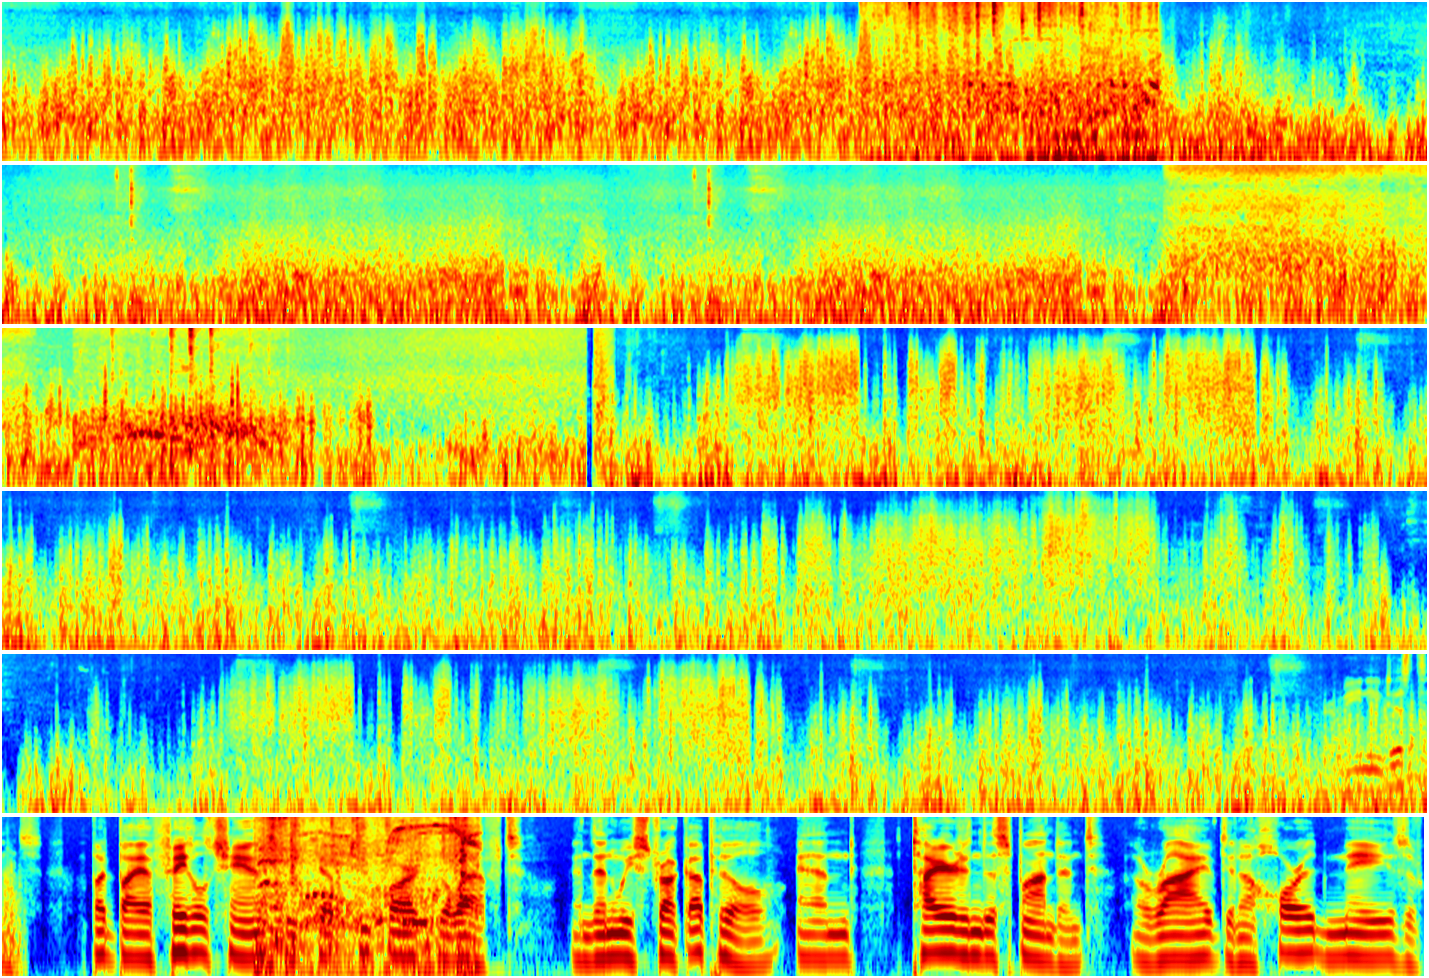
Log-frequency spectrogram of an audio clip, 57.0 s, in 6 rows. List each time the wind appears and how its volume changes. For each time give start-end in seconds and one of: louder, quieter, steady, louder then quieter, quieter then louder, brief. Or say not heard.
0.0-47.7 quieter.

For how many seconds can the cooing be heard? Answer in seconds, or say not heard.
5 s.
